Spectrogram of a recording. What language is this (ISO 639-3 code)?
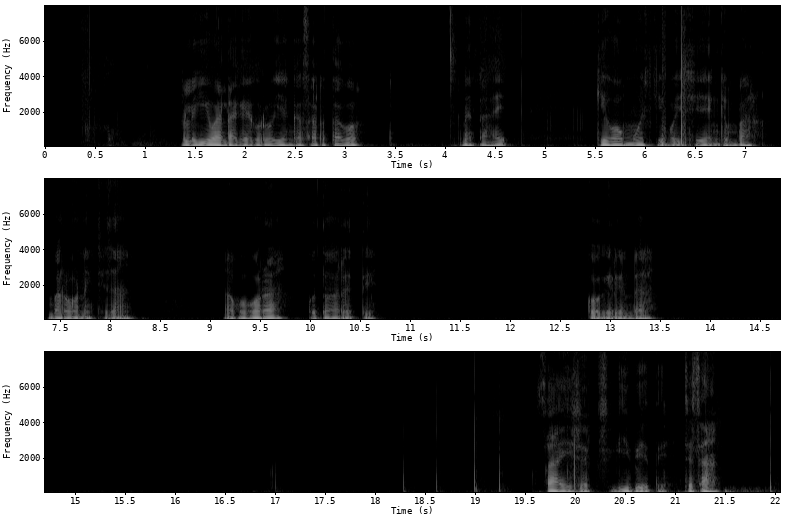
kln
